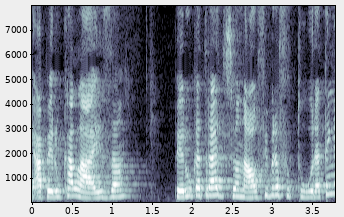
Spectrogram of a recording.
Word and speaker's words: Lysa: l y s a essa é a peruca Laisa perdão que eu acho que tinha falado ó essa daqui é a peruca Lisa é uma peruca tradicional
